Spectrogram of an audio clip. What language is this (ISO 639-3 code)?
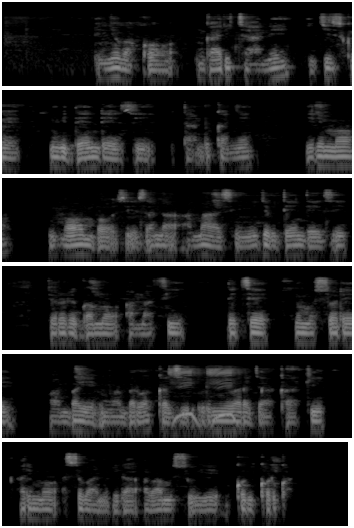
kin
